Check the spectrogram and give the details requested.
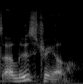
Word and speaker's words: Alustriel: silver hand you you'll see her name is pronounced alustriel oh okay who is I'm G to be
